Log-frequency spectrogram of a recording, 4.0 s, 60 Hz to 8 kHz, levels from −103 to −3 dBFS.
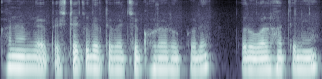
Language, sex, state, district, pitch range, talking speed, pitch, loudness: Bengali, male, Tripura, Unakoti, 110-120 Hz, 165 wpm, 110 Hz, -17 LUFS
